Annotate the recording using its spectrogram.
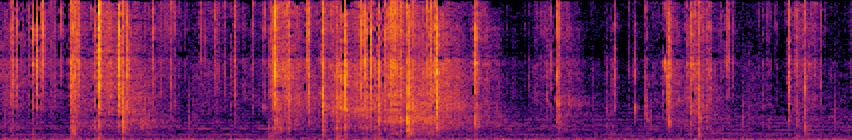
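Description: Shattered smartphone glass and frame pieces being snapped and crunched by hand: irregular sharp cracks and clicks, densest around the middle. Quiet background music plays underneath.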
